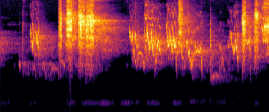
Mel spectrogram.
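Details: Budgie chatter: rapid warbling chirps and harsh squeaky notes in bursts, rising and falling, overlapping voices with short pauses between phrases.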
